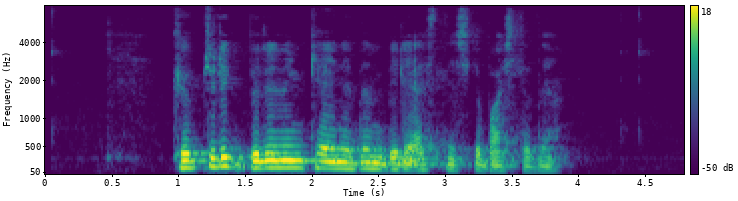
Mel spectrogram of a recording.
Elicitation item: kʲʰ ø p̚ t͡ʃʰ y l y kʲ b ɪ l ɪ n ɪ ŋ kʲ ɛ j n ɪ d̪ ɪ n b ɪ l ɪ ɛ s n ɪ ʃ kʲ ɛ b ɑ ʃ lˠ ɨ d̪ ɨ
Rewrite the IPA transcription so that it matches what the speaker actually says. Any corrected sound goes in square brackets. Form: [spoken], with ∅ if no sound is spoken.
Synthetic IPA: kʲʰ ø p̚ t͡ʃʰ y l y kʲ b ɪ l ɪ n ɪ ŋ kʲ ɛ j n ɪ d̪ ɪ n b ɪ l ɪ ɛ s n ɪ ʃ kʲ ɛ b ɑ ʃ lˠ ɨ d̪ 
